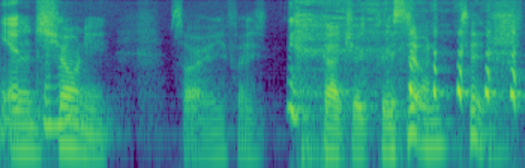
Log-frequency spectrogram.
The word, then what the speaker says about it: Lencioni: Lencioni. Lencioni.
